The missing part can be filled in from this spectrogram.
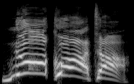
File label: Female Troll Hero Power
